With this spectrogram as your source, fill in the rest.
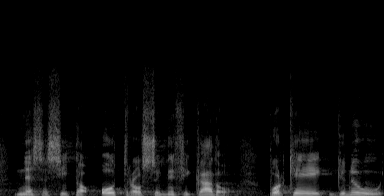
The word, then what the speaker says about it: GNU: Se escribe GNU, se pronuncia en inglés GNU.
